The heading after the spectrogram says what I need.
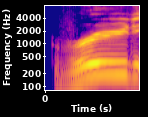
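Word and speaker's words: Roux'd: album by Rude yes rude intentions is the name of their new album and rude by the way is spelled r-o-u-x apostrophe D which I think is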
